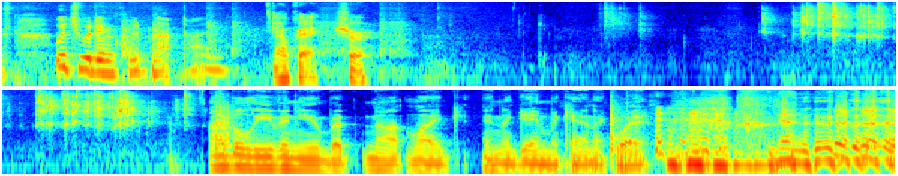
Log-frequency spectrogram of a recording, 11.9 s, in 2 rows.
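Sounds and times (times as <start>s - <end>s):
speech: 0.0s - 2.7s, 7.4s - 11.9s
dice clattering across a surface during a tabletop roleplaying game of Little Fears: 4.0s - 4.4s, 5.0s - 7.4s
laughter: 10.1s - 11.9s.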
